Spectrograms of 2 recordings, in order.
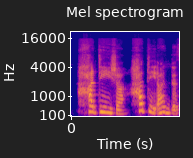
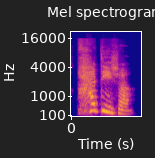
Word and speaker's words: Khadijah: Hadah. Had my name wrong. Hadijah.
